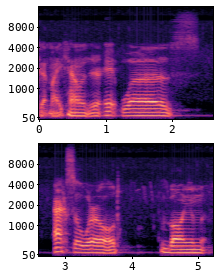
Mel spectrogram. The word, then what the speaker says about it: Accel: my calendar it was axle world vol 5 of the light novel or accel world or however the heck you want to pronounce it pretty sure it's supposed to be excel like accelerated having started reading it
